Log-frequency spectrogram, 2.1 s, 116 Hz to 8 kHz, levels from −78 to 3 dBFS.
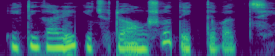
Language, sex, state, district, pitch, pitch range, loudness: Bengali, female, West Bengal, Cooch Behar, 230 Hz, 225-250 Hz, -19 LUFS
